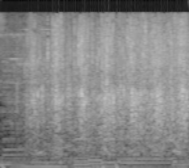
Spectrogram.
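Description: Audience applause: a steady, dense wash of many hands clapping at once, sustained loudly throughout with no voices on top, over a low musical drone.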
